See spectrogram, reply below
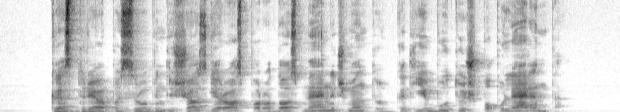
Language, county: Lithuanian, Vilnius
